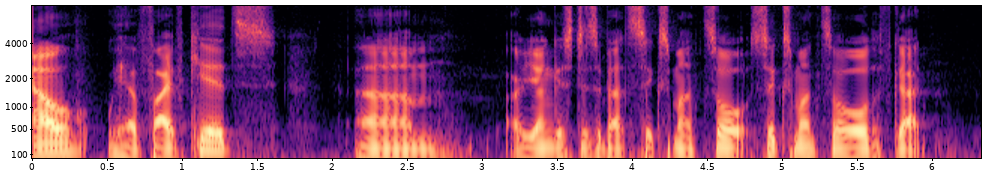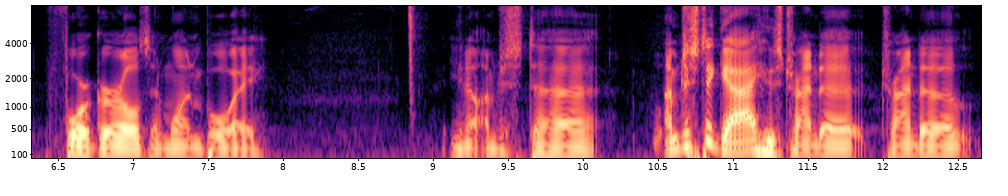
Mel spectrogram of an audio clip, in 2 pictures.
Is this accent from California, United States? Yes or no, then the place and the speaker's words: no; Tulsa, Oklahoma, United States; So I'm from Tulsa. I was born and raised in Tulsa.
